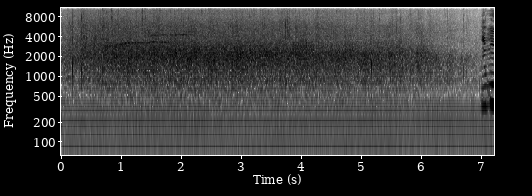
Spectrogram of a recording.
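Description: A church congregation at a French-language sermon applauding together, a broad sustained clatter of many hands over a low steady hum, fading out near the end.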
